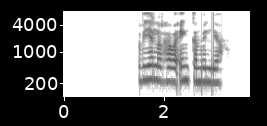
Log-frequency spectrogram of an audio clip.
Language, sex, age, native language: Icelandic, male, 9, Icelandic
